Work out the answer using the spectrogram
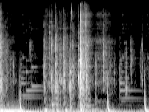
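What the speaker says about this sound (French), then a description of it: "Vas-y, fais ton petit bruit de clavier" Computer keyboard keys clatter in quick, uneven bursts of close clicks and taps, with a faint voice murmuring underneath.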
